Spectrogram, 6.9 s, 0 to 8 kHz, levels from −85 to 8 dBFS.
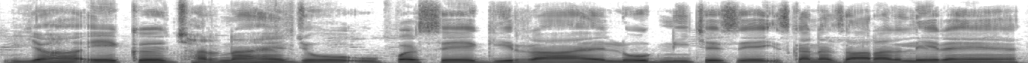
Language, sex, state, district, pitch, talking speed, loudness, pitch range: Hindi, male, Gujarat, Valsad, 110 Hz, 155 wpm, -16 LUFS, 105-115 Hz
